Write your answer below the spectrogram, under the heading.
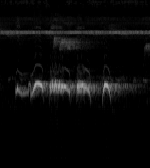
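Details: Spotted dove lure bird with a big, deep voice, recorded live: one phrase of about five hollow, rounded coos, the middle notes drawn out, the last one short and rising then falling, a constant faint high whine behind.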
